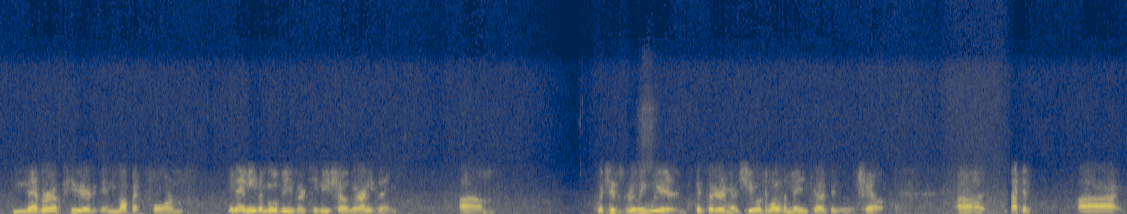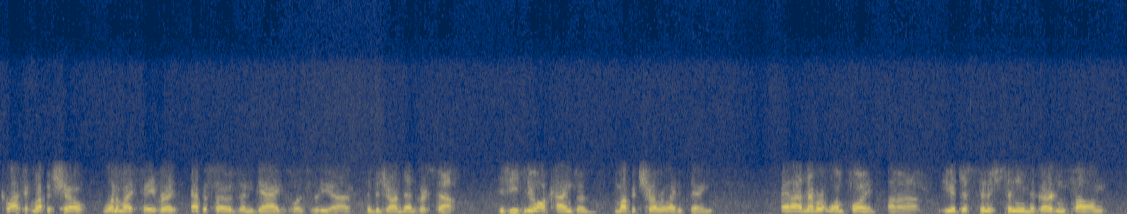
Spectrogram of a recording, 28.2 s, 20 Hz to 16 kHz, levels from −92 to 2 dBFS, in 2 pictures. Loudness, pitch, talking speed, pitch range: -19 LUFS, 140 Hz, 170 wpm, 125-150 Hz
